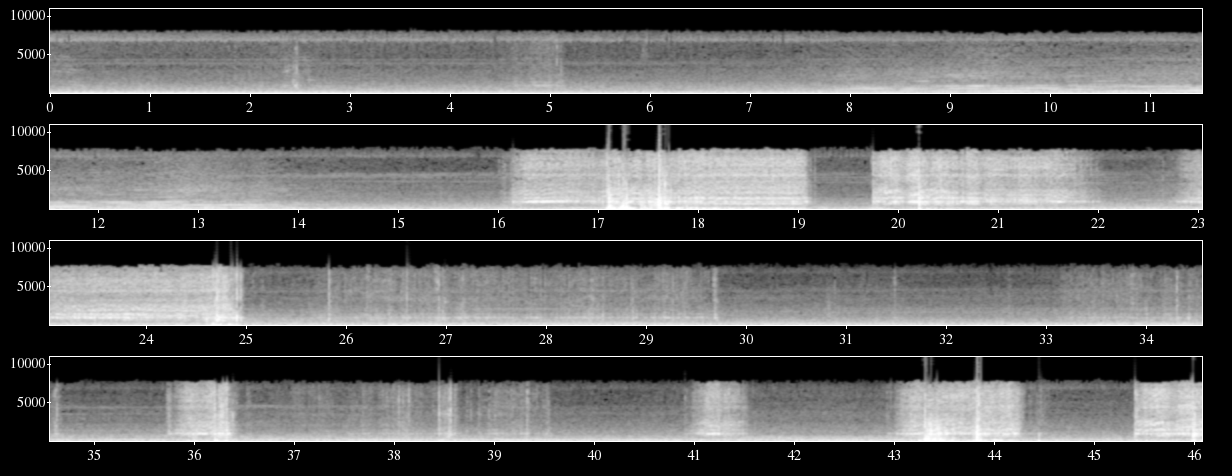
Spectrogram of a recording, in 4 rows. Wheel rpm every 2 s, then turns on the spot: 0, 0, 0, 0, 0, 0, 0, 0, 120, 140, 150, 70, 80, 20, 20, 0, 10, 20, 30, 10, 20, 60, 80.
26-30 32-34 36-40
